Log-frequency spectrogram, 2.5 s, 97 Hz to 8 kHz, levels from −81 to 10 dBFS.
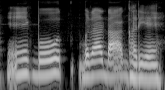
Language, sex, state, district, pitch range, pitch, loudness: Hindi, female, Uttar Pradesh, Saharanpur, 175-215 Hz, 200 Hz, -15 LUFS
